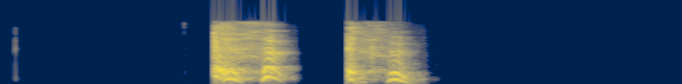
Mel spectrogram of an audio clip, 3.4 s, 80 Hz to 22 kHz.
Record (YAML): cough_length: 3.4 s
cough_amplitude: 28771
cough_signal_mean_std_ratio: 0.28
survey_phase: beta (2021-08-13 to 2022-03-07)
age: 45-64
gender: Female
wearing_mask: 'No'
symptom_none: true
smoker_status: Ex-smoker
respiratory_condition_asthma: false
respiratory_condition_other: true
recruitment_source: REACT
submission_delay: 1 day
covid_test_result: Negative
covid_test_method: RT-qPCR
influenza_a_test_result: Negative
influenza_b_test_result: Negative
